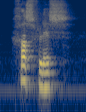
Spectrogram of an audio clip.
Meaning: gas cylinder, gas canister
- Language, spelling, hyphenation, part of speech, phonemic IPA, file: Dutch, gasfles, gas‧fles, noun, /ˈɣɑs.flɛs/, Nl-gasfles.ogg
